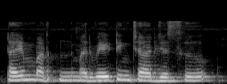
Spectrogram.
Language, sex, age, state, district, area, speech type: Telugu, male, 45-60, Andhra Pradesh, Guntur, urban, spontaneous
